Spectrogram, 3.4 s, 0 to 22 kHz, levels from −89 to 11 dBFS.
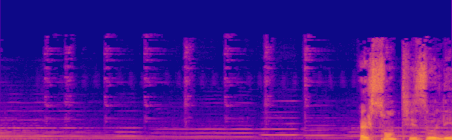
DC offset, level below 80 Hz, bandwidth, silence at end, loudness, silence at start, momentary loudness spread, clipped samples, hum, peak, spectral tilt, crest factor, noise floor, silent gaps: under 0.1%; -60 dBFS; 17 kHz; 0 s; -17 LUFS; 0 s; 26 LU; under 0.1%; none; 0 dBFS; -4 dB/octave; 22 dB; -44 dBFS; none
